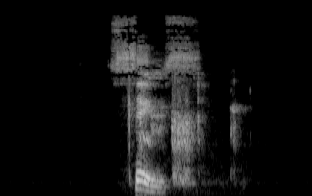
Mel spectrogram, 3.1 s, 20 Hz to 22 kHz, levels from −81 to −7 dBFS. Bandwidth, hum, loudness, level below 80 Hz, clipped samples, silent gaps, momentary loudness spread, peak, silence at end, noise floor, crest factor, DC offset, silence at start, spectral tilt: 16 kHz; none; -28 LUFS; -70 dBFS; under 0.1%; none; 21 LU; -10 dBFS; 0.7 s; -82 dBFS; 24 dB; under 0.1%; 1.1 s; -1.5 dB/octave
